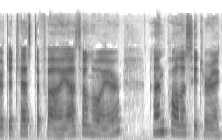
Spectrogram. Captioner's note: speaking French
